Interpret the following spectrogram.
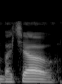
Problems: constant background noise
